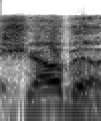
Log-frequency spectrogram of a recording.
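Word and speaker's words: Shelbyville: gone with him for a bit John Tennessee she'll bill you said it right in the Shelby Oh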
